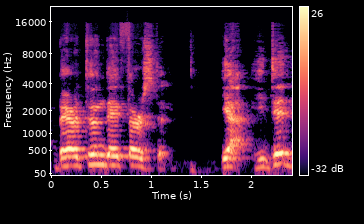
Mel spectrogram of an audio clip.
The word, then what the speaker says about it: Baratunde: friend of mine but I'm pronouncing his name wrong right now baritone day is that a baratunde a Thurston yeah he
